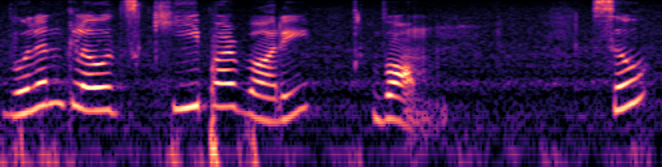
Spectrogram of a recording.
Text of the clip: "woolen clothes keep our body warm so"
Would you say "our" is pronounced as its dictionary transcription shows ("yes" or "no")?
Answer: yes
